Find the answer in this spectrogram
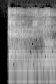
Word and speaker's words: término: You have three-way contrasts, for example, in situations like término, termino, and terminó. Those are three different forms of the verb terminar, and also a noun related to that. And changing the position of the stress syllable, you change the meaning of the word.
